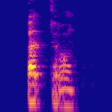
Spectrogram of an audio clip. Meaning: first-person plural future of battre
- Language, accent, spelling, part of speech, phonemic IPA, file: French, Canada, battrons, verb, /ba.tʁɔ̃/, LL-Q150 (fra)-battrons.wav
